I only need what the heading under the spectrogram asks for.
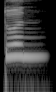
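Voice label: "dun" Mandarin, first tone, pronunciation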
